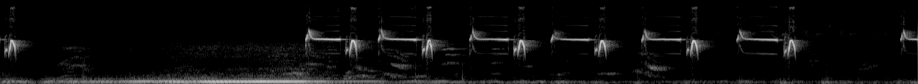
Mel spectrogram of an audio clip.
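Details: Prinia, called prenjak, singing to call a rival: sharp high notes, each with a quick upward flick, repeated at a steady pace more than once a second after a low rumbling hum at the start.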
